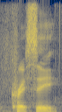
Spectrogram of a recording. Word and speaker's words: Crécy: Now, I use the English pronunciation, but Michael, you would say something else. – I would say Cressy, yeah. It's a word that there's sort of the technical French way of saying it.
